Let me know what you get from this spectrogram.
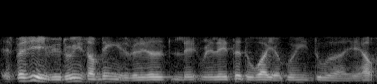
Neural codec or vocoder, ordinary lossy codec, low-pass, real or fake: none; Opus, 32 kbps; 3.6 kHz; real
